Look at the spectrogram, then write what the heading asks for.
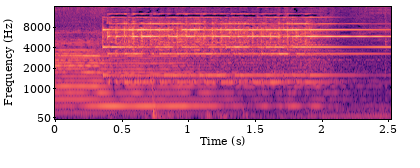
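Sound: phone ringing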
